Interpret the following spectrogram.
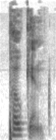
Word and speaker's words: Pokkén: this game for me how do you spell it P o k k n like poken Pok Pok so in like teken except poking okay I got it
